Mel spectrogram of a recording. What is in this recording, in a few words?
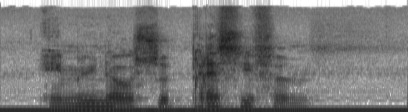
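"immunosuppressivum", Dutch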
